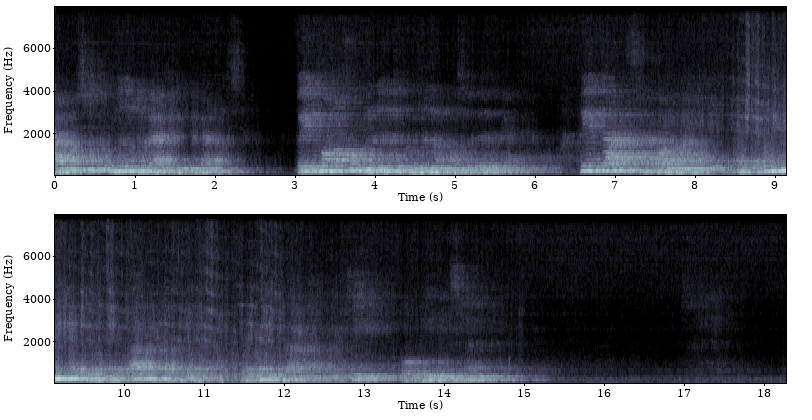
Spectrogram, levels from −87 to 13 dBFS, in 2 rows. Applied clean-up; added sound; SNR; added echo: neural separator model SepFormer DNS4.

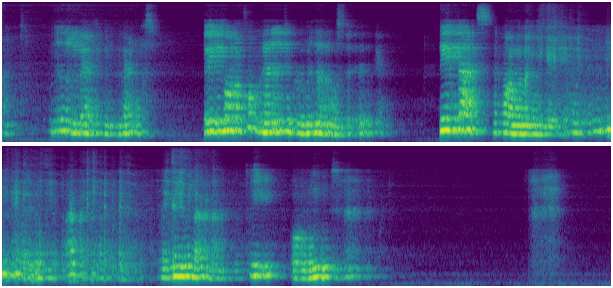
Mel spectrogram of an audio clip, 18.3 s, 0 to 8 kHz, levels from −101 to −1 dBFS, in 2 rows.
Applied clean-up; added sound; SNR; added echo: neural mask model DeepFilterNet 3.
